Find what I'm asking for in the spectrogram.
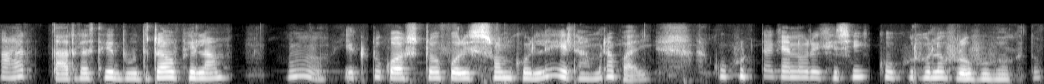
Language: Bangla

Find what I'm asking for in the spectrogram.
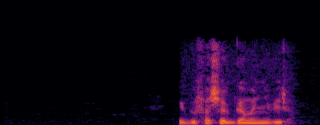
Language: Kinyarwanda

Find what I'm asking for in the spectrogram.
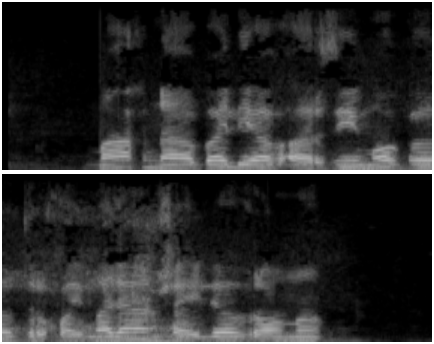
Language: Yidgha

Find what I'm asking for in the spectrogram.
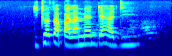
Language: Southern Sotho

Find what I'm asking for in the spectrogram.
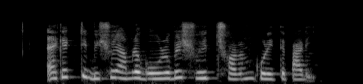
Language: Bangla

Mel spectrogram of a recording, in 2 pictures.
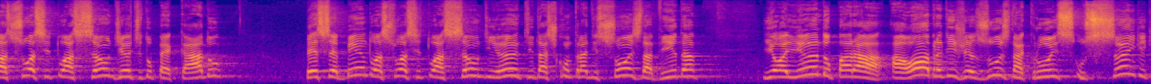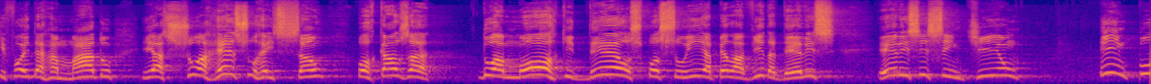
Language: Portuguese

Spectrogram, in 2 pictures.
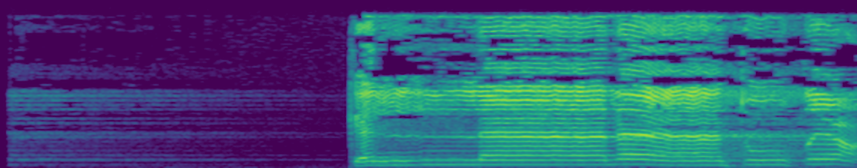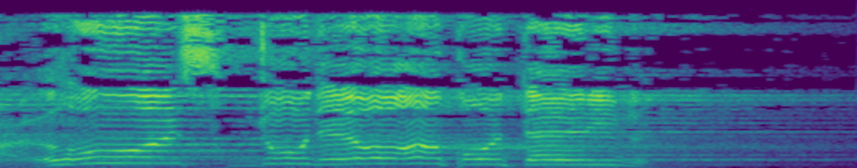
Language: Arabic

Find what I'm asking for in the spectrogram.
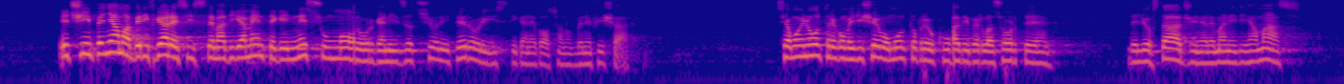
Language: Italian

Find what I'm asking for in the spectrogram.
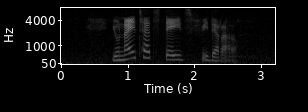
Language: Swati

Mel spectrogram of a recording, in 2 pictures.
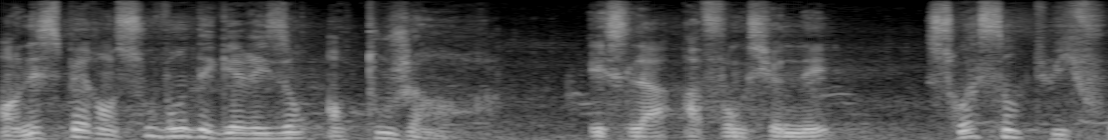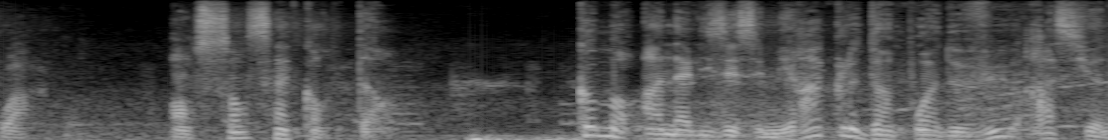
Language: French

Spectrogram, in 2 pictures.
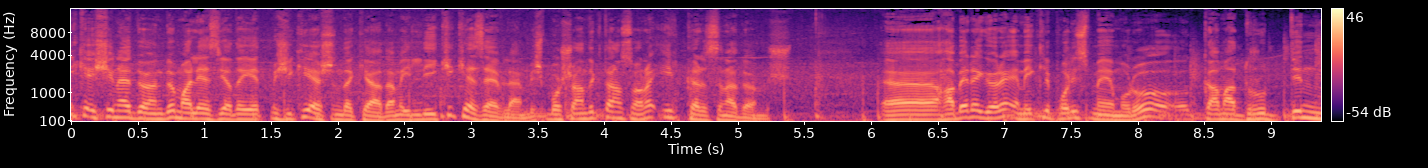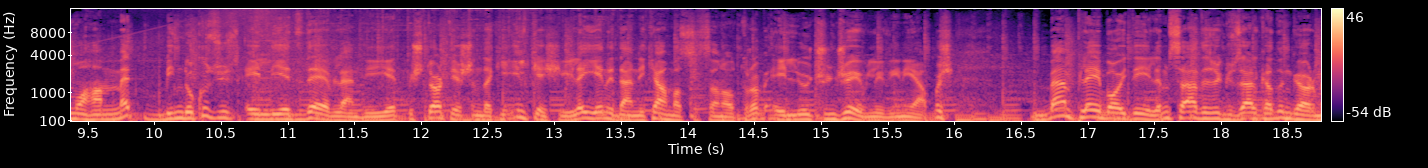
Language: Turkish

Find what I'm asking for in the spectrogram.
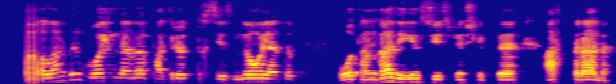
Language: Kazakh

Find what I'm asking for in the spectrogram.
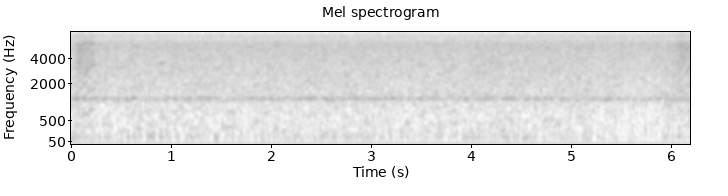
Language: Maithili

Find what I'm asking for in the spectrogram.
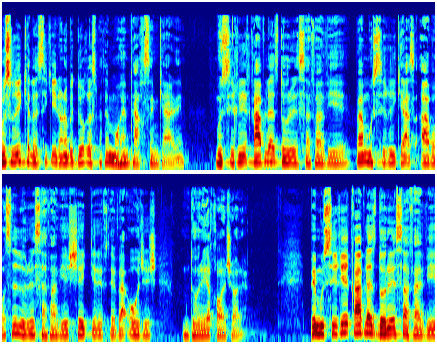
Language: Persian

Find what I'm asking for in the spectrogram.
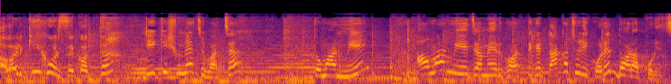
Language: Romanian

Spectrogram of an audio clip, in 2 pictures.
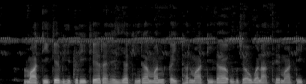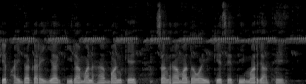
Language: Chhattisgarhi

